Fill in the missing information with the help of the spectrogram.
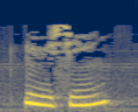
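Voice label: "履行", Mandarin Chinese; chinese-flashcards; hsk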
